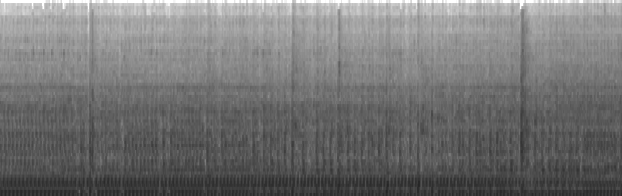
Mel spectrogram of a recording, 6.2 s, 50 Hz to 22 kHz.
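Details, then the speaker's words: 1959 BSA ridden at 7°C, with a rough, uneven beat and sharp backfire pops every couple of seconds. The ignition key had fallen halfway out of the lock, and the owner suspects it was cutting the ignition. "Got a hell of a backfire. So, that was backfiring, and I thought, oh God, Dave, have you put diesel in it?"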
